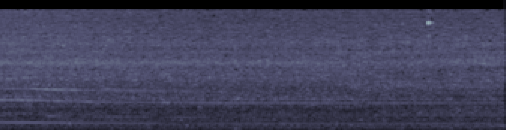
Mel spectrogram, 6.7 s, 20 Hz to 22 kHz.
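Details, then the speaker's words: Small fan powered from a 5V-to-boost converter turned down from 12V to 9V, current falling to about 0.27 A: steady whir whose tone drops, then holds lower and even; normal running at reduced speed. "9V thì dòng qua cái máy cũng giảm còn 2 0,27 a tiếng kêu của quạt nó cũng chậm lại các bạn ha"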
